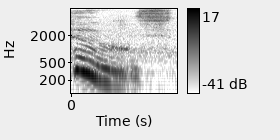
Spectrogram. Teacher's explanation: Whose. Avec le S, ça va se prononcer whose. Comme un Z à la fin. · Le W ne se prononce pas. Le H est soufflé. Et ensuite, le O se prononce OU. Un OU long. Whose. Avec le S, ça va se prononcer whose.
